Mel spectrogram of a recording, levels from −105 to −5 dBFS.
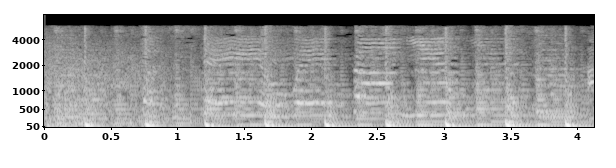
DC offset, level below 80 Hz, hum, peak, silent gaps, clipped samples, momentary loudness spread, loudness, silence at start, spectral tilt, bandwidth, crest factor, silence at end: under 0.1%; -22 dBFS; none; -2 dBFS; none; under 0.1%; 2 LU; -19 LUFS; 0 s; -6.5 dB/octave; 6.2 kHz; 16 dB; 0 s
